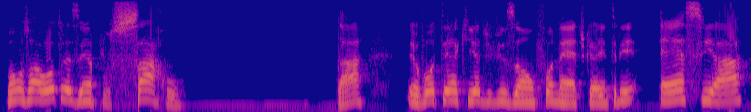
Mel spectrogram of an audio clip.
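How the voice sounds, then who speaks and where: A man's voice: high-pitched, mellow, muffled recording. A man teaching a grammar lesson, explaining step by step and checking in with his viewers.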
